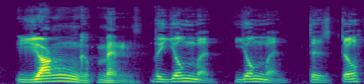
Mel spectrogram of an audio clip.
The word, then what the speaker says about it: Ljungman: The L Jungman. The L Youngman. The Youngman. Youngman. The don't pronounce the The Jungman.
